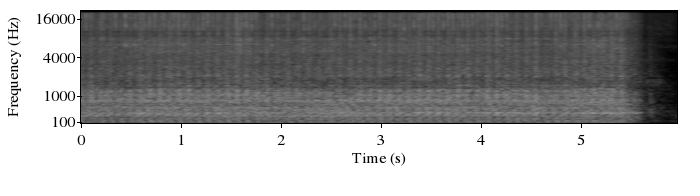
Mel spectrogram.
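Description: A sewing machine runs steadily at a fast, even rhythm while stitching a quilt block, a close, continuous mechanical whir that stops abruptly near the end.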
